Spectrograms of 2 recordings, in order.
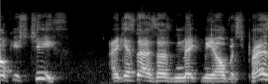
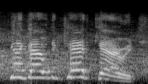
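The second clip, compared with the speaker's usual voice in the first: yelled out; 9 semitones higher than usual. Retold or imitated. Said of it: "a guy yells out to me".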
